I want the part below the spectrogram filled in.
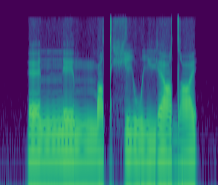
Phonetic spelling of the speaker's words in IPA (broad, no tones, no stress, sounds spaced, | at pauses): ɛ nː e mː a tˤ ç i w i j ɛ dˤ e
